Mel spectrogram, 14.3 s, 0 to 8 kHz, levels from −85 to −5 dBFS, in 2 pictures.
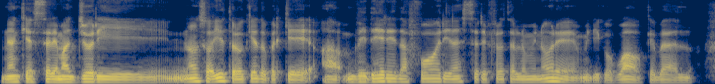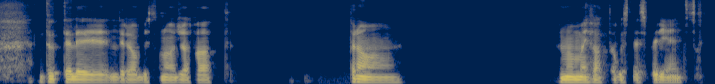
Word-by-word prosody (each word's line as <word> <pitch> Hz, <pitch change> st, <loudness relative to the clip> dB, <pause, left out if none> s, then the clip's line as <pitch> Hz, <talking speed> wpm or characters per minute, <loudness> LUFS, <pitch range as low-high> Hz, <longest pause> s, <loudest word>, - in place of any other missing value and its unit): neanche 100 Hz, +2 st, +3 dB
essere 95 Hz, 0 st, +5 dB
maggiori 90 Hz, -2 st, +3 dB
non 110 Hz, +2 st, +2 dB
so, -, -, +3 dB
io 120 Hz, +2 st, +6 dB
te 125 Hz, -, +1 dB
lo 95 Hz, -, +4 dB
chiedo 105 Hz, 0 st, +1 dB
perché 85 Hz, -3 st, 0 dB
a -, -, -1 dB
vedere 105 Hz, +3 st, +2 dB
da 100 Hz, 0 st, -1 dB
fuori 105 Hz, 0 st, 0 dB
l'essere 95 Hz, -2 st, -2 dB
fratello 95 Hz, 0 st, -2 dB
minore 95 Hz, -3 st, +1 dB
mi -, -, -4 dB
dico: 80 Hz, -, -5 dB
"Wow, 90 Hz, -1 st, 0 dB
che 85 Hz, -, -6 dB
bello!" 85 Hz, -2 st, -4 dB, 0.6 s
Tutte 100 Hz, -2 st, -3 dB
le 85 Hz, -1 st, 0 dB
le 90 Hz, 0 st, -5 dB
robe 85 Hz, 0 st, -5 dB
sono 85 Hz, -1 st, -6 dB
già 85 Hz, -1 st, -3 dB
fatte. 85 Hz, 0 st, -7 dB, 1.2 s
Però 85 Hz, -4 st, -2 dB, 1.6 s
Non 90 Hz, -, +2 dB
ho -, -, +3 dB
mai 90 Hz, -1 st, +1 dB
fatto 85 Hz, -2 st, -8 dB
questa -, -, -9 dB
esperienza. -, -, -7 dB
90 Hz, 150 wpm, -23 LUFS, 85-100 Hz, 1.6 s, io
